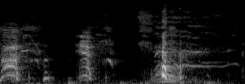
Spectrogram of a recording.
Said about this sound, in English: Quite the cough.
